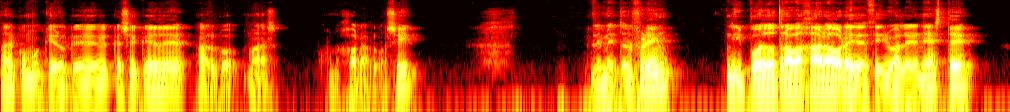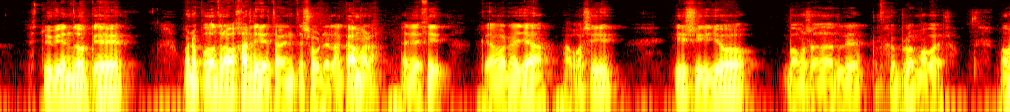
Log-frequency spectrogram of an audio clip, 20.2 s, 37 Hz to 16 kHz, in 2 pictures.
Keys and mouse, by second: 7.2 Left, 9.0 Right, 10.3-20.2 ctrl+middle drag, 15.2 b.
